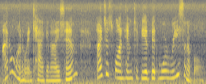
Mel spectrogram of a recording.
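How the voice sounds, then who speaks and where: A woman's voice: high-pitched, sing-song, quick pace, a bit bright, slight background noise, rough recording. A woman playing an anxious, earnest fairy-tale princess in a community radio play, fretful and hesitant. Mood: defensive. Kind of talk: community radio theater acting.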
